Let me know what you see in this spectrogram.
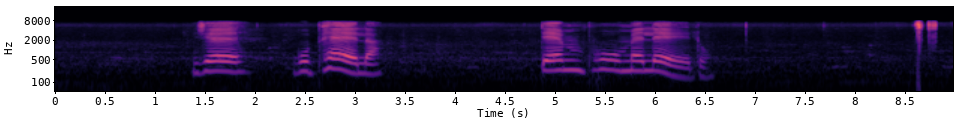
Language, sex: Swati, female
